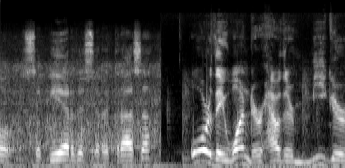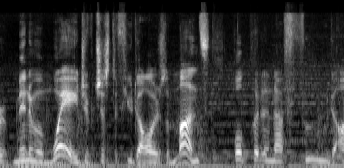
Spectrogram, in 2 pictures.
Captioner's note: speaking alternate language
